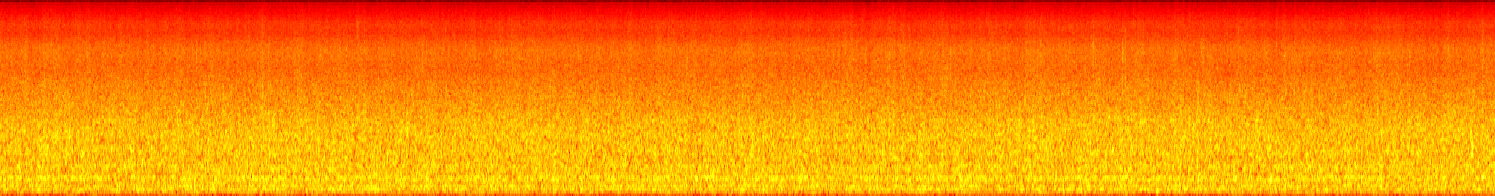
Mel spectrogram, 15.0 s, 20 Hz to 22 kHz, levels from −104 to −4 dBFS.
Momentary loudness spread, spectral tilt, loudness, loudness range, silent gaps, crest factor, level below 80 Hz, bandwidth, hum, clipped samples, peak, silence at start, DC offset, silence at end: 1 LU; -2.5 dB/octave; -24 LUFS; 0 LU; none; 16 dB; -56 dBFS; over 20 kHz; none; under 0.1%; -10 dBFS; 0 s; under 0.1%; 0 s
